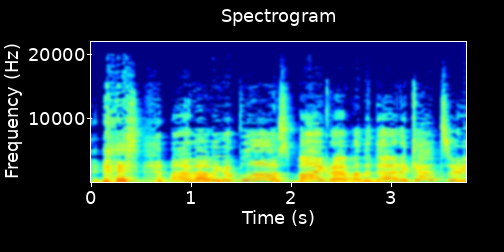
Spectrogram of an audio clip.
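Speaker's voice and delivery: high, loud words through laughter; laughing. Real, not acted. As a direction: shout it out while cracking up. Quoting donation while laughing.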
